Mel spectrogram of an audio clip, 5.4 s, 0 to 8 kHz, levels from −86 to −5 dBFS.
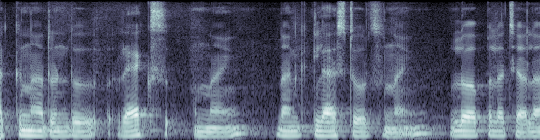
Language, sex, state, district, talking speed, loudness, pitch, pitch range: Telugu, male, Andhra Pradesh, Manyam, 110 wpm, -19 LUFS, 95 Hz, 95-100 Hz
